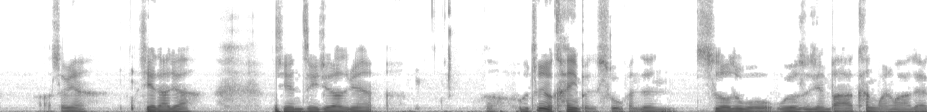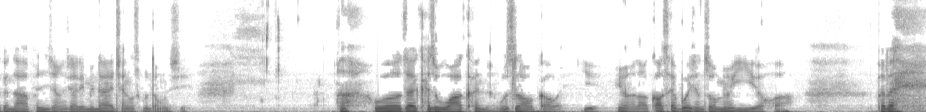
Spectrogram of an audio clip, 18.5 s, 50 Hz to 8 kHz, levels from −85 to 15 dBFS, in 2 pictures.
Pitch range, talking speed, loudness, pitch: 85-100 Hz, 310 characters per minute, -25 LUFS, 90 Hz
